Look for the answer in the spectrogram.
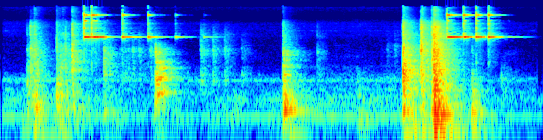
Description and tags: door open close with bell
Similar to a store door that rings a bell when it is opened or closed
with-bell, door-open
